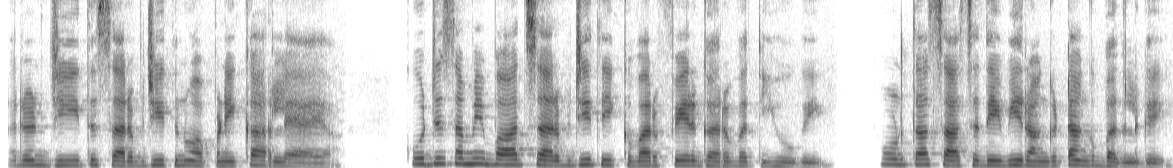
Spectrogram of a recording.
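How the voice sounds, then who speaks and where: A woman narrating a scripted family story in a steady, even reading voice. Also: medium pitch.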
